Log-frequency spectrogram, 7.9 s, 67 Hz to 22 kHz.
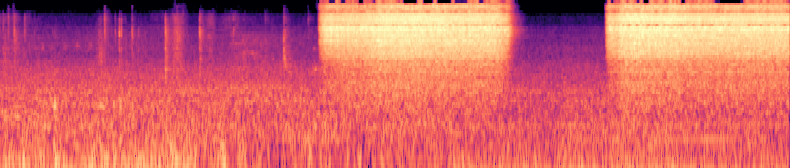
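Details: Peugeot 107 A/C being regassed with a DIY R134a kit, gauge reading off the scale: two loud sustained hissing bursts of about two seconds each as refrigerant is vented from the overcharged system.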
